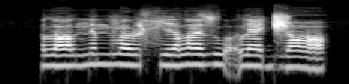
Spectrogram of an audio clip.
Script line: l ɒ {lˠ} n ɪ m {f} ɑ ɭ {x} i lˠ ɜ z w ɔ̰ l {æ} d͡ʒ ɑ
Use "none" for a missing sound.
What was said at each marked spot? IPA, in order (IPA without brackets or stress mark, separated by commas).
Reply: lˠ, v, x, æ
